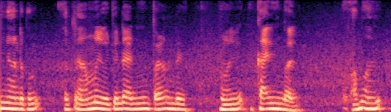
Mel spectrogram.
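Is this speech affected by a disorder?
Yes: cerebral palsy.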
